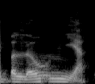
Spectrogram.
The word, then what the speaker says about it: Boulogne: I'm thrilled to introduce Pat Ballone. And, um, I'd like to say it like a Frenchman, Pat. I'd like to say Bologna.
